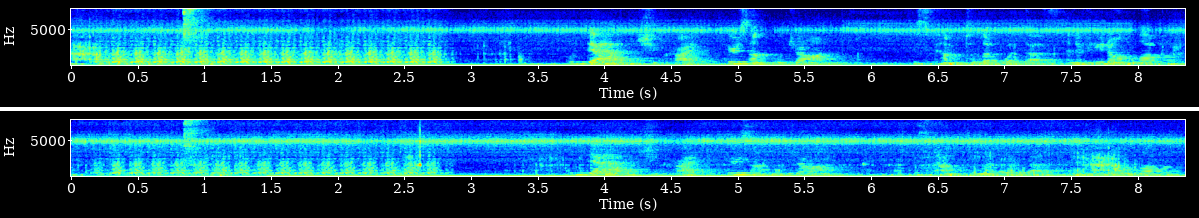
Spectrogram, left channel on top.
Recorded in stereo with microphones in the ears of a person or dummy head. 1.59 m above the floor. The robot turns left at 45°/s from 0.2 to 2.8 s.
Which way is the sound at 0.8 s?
60° left (ahead or behind).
